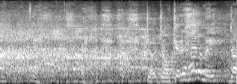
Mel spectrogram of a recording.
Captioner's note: audience laughing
